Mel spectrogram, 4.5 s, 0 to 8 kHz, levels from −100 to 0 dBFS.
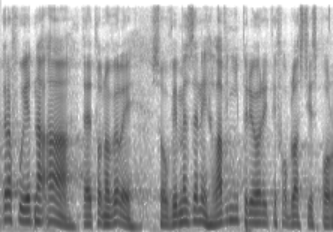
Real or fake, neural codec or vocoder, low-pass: real; none; 7.2 kHz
